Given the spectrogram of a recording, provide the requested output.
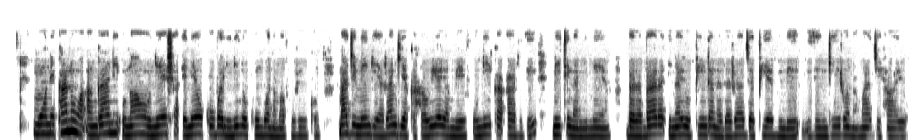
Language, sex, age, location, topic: Swahili, female, 18-24, Kisumu, health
